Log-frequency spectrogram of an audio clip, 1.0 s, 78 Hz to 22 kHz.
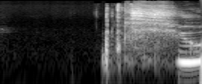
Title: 12 sneezes record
